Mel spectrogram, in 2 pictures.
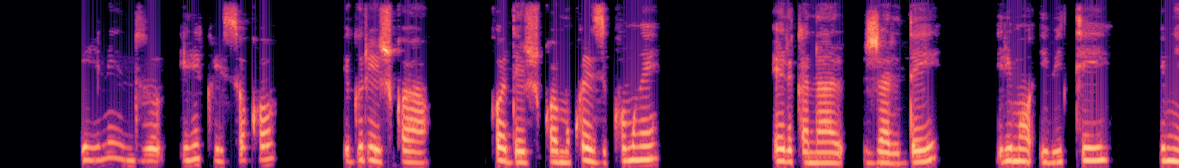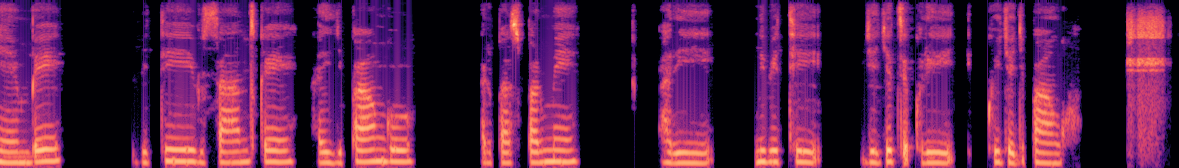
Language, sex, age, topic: Kinyarwanda, female, 25-35, finance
